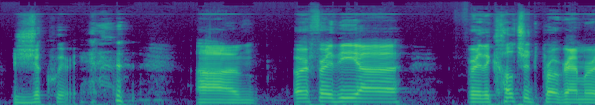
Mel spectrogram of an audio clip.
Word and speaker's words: jQuery: Did you know that it's pronounced that way? A lot of people say jQuery, but it's jQuery.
